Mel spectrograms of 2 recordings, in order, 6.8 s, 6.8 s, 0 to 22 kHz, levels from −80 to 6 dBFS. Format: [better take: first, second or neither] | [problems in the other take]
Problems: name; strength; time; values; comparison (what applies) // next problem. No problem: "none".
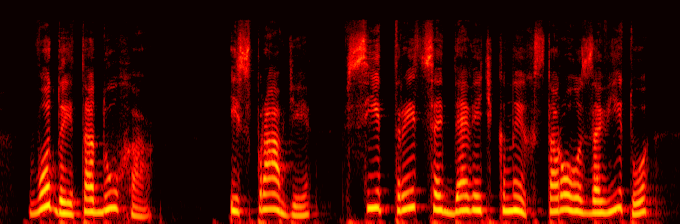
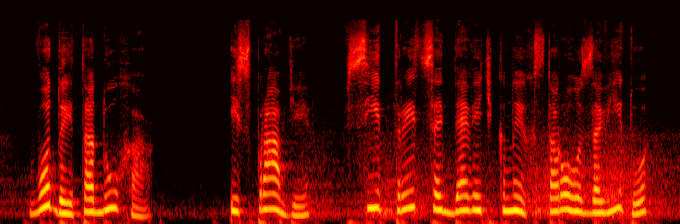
first | wind noise on the microphone; occasional gusts; 20 dB below the speech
